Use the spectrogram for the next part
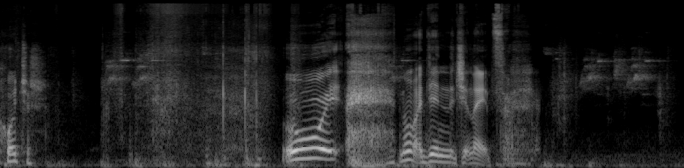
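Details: Tame fox Alice in snowy weather, tempting her companion out to a field, gives quavering high whines in quick succession midway, mixed with a person talking and crunching footsteps on snow.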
